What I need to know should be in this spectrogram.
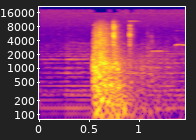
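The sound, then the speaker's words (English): A door swings shut behind someone with one solid, loud thunk, then a brief fading rumble before quiet returns. “Jane watches him close the door behind him.”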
